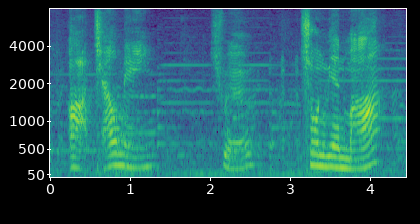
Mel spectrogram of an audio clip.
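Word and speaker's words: 炒面: We already told you that chow mein is chao mian, all right? Third tone, then fourth tone, and slightly different pronunciation.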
